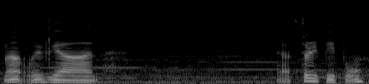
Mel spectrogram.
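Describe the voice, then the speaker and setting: A man livestreaming a game, chatting casually and thinking aloud in a rambling way, with a rough morning voice. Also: on the low side, takes it slowly, soft background music. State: rough morning voice, throat clearing. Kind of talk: casual chat while playing an online game.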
